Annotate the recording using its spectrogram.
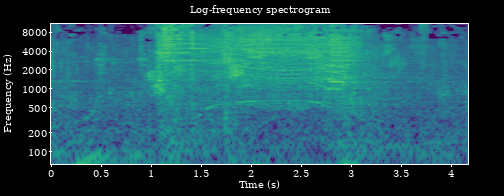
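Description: A heavy metal door slides open with a mechanical whoosh.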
